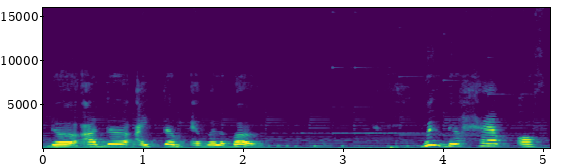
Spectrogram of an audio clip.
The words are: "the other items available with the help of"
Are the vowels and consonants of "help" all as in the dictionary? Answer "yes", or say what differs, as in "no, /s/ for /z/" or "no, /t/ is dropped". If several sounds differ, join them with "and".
no, /l/ is dropped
